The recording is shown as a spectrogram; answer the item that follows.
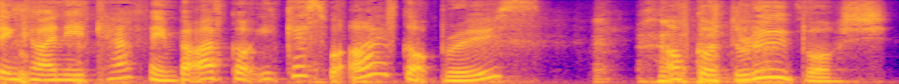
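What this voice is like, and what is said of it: Usual voice. Nothing is said of it.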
